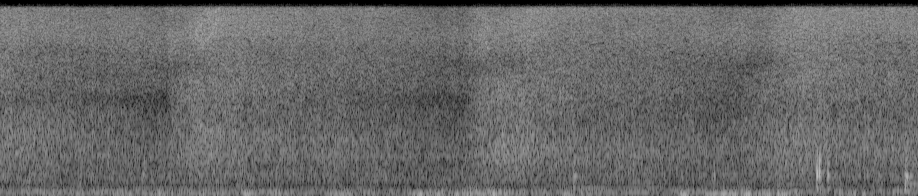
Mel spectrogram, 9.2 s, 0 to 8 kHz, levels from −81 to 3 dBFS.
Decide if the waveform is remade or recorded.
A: recorded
